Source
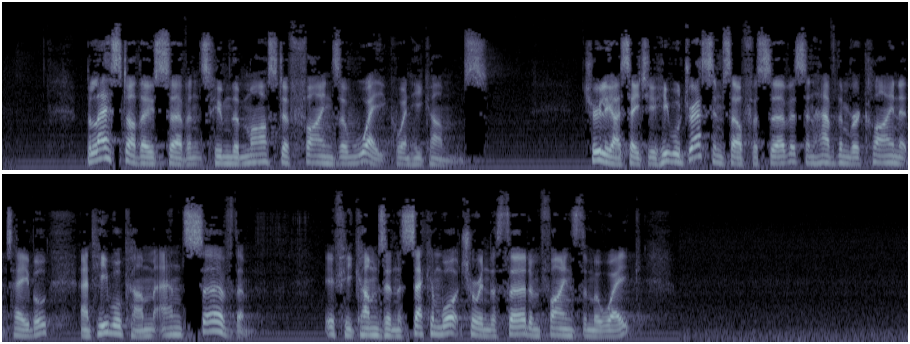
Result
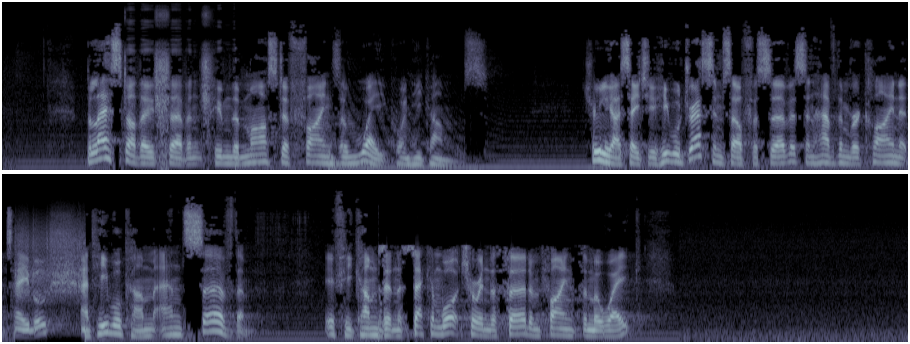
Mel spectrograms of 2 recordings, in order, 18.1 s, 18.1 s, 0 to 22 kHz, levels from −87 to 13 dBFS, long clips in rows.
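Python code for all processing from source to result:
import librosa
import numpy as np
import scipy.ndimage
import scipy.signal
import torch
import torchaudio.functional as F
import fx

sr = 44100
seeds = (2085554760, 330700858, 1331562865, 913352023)

y = fx.chain(x, sr, fx.highpass(hz=110.0, slope=12),
    fx.resample_linear(factor=4), at=(1.21, 2.33))
y = fx.chain(y, sr, fx.tilt_eq(slope=-2.0),
    fx.env_flanger(rest_ms=5.6, full_db=-19.0), at=(3.26, 6.08))
y = fx.chain(y, sr, fx.crossing_spikes(level_db=-17.5),
    fx.cabinet(low_hz=190.0, low_slope=24, high_hz=5100.0, hz=(200.0, 500.0, 770.0, 1300.0, 2100.0, 3600.0), db=(9, -6, -7, 7, 8, -4)), at=(9.18, 9.89))
y = fx.chain(y, sr, fx.brickwall_lowpass(high_hz=4400.0),
    fx.low_shelf(hz=95.0, db=-11.5),
    fx.band_squash(depth_pct=100), at=(12.82, 15.07))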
